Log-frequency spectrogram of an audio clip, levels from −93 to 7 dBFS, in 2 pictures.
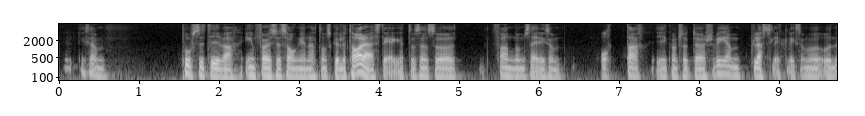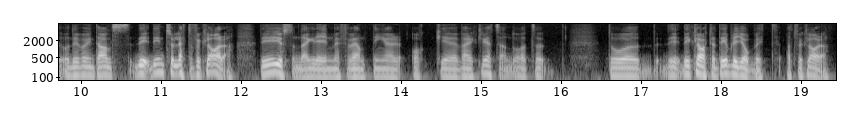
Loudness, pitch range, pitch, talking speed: -23 LUFS, 100-120 Hz, 105 Hz, 190 wpm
